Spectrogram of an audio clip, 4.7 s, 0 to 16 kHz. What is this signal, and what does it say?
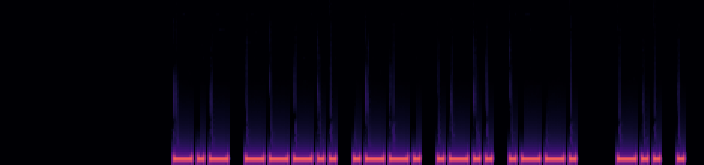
Morse code, heard as a keyed tone, about 30 wpm, 700 Hz. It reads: K8PLP DE
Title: USA Callsign DE Callsign - 5 Characters - 30wpm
